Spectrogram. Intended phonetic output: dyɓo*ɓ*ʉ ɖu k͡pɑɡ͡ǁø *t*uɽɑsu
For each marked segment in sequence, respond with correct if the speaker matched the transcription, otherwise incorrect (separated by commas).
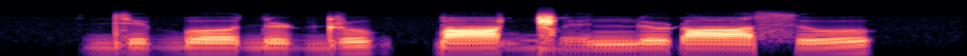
incorrect, incorrect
